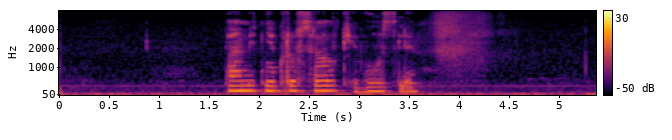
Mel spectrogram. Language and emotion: Russian, sad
